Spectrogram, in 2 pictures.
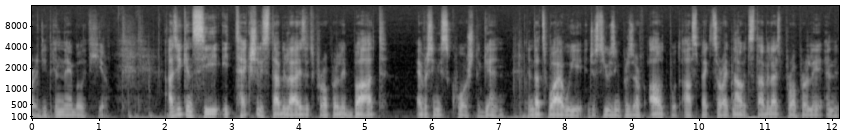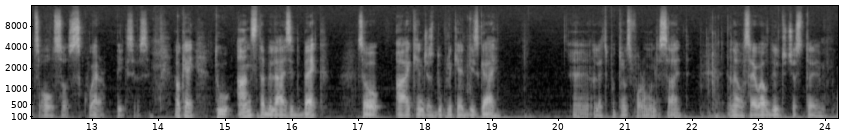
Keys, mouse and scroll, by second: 1.4 ctrl+click, 2.0 ctrl+alt+click, 2.0 ctrl+alt+middle click, 2.5 ctrl+alt+click, 2.6 ctrl+alt+1, 3.8-6.8 drag, 7.4 ctrl+click, 9.1 click, 11.4 click, 14.4 middle click, 15.5 click, 18.1 click, 18.6 alt+c, 19.1 alt+click, 20.3 click, 21.1 click, 22.1 click, 22.1 1, 22.6 ctrl+click, 23.1 ctrl+click, 24.0 click.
